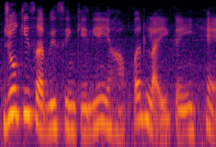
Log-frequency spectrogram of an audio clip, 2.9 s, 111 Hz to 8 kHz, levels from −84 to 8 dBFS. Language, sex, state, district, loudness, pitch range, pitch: Hindi, male, Madhya Pradesh, Dhar, -18 LUFS, 180-235 Hz, 195 Hz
